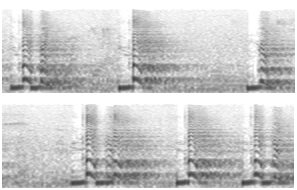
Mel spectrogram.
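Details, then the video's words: A siamang calls after dark with loud, nasal, honk-like barks, sometimes doubled, repeated about once a second, each trailing off into a fading tail. "suara siamang di malam hari/the sound of gibbons at night"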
